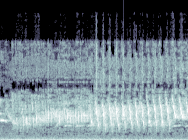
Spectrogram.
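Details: Singing canary, used as therapy to coax young canaries into song: a sustained high whistled tone for the first two seconds breaks into a fast, pulsing trill of sharp repeated notes, with a faint low background hum throughout.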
